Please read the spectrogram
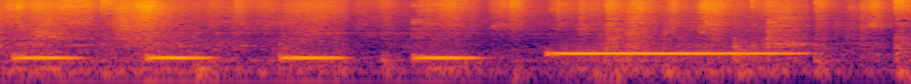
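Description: Workout interval timer beeping a countdown: four short beeps about a second apart, then one longer, higher beep lasting about two seconds that marks the start of the next exercise interval.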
